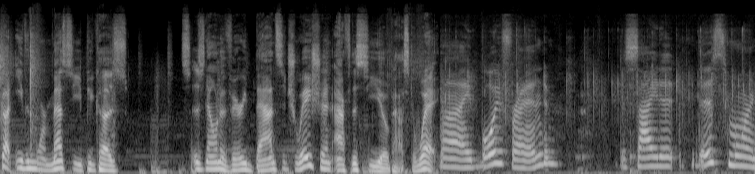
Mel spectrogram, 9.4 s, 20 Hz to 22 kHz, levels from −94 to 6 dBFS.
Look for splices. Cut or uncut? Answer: cut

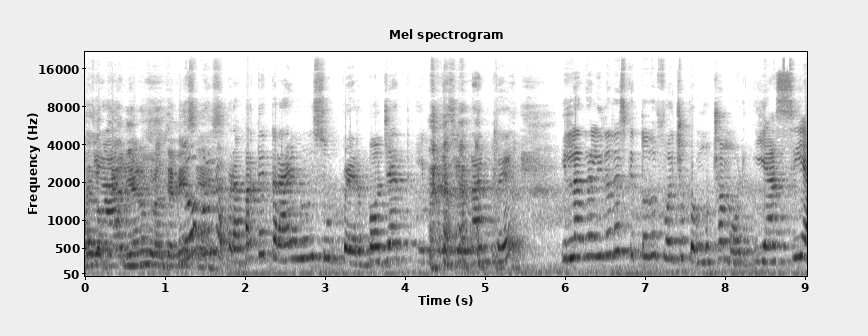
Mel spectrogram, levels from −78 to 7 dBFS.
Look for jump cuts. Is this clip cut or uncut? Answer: uncut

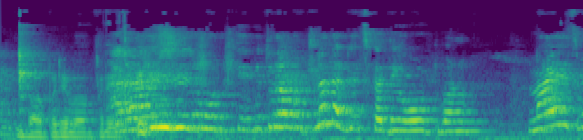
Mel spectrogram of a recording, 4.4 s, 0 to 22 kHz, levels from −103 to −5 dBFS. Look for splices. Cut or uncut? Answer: uncut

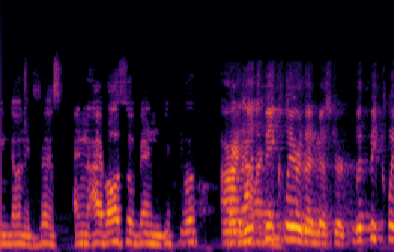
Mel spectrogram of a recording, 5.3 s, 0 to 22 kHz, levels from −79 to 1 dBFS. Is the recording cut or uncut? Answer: uncut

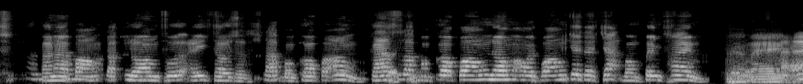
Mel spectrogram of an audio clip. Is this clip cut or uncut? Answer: cut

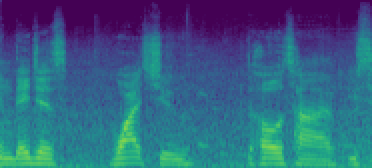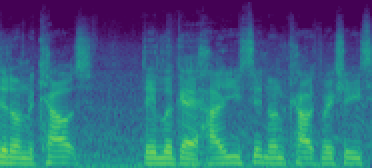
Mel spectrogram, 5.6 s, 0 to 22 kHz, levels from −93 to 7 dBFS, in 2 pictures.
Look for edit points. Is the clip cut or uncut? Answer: cut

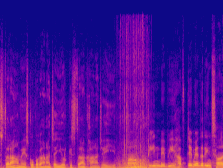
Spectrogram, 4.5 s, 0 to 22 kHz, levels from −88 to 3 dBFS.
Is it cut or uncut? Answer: cut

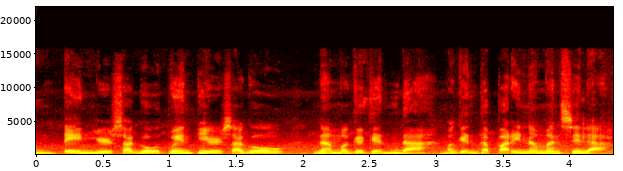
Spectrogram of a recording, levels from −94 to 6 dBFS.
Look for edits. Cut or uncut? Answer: uncut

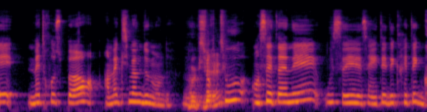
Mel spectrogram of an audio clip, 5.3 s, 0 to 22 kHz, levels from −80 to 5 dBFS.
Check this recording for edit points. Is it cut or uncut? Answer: uncut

